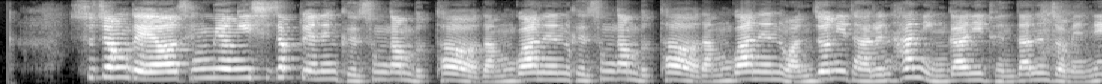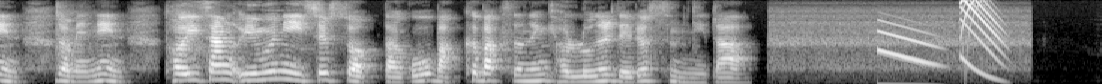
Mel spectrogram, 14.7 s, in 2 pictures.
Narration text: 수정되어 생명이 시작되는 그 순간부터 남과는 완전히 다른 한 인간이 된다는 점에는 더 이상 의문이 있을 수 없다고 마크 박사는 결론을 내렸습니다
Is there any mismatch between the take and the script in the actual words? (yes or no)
yes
